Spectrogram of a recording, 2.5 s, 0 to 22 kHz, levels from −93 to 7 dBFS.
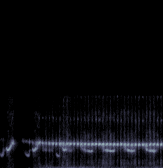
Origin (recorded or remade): remade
